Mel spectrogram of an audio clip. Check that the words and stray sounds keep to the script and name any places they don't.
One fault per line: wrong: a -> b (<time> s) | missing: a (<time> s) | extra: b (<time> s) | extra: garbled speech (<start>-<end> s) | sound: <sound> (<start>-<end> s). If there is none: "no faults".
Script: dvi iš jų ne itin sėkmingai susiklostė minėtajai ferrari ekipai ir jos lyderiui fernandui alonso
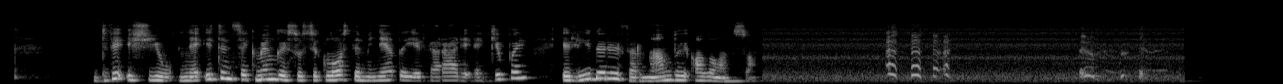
missing: jos (5.8 s)
sound: laugh (8.8-9.5 s)
sound: cough (10.8-11.7 s)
